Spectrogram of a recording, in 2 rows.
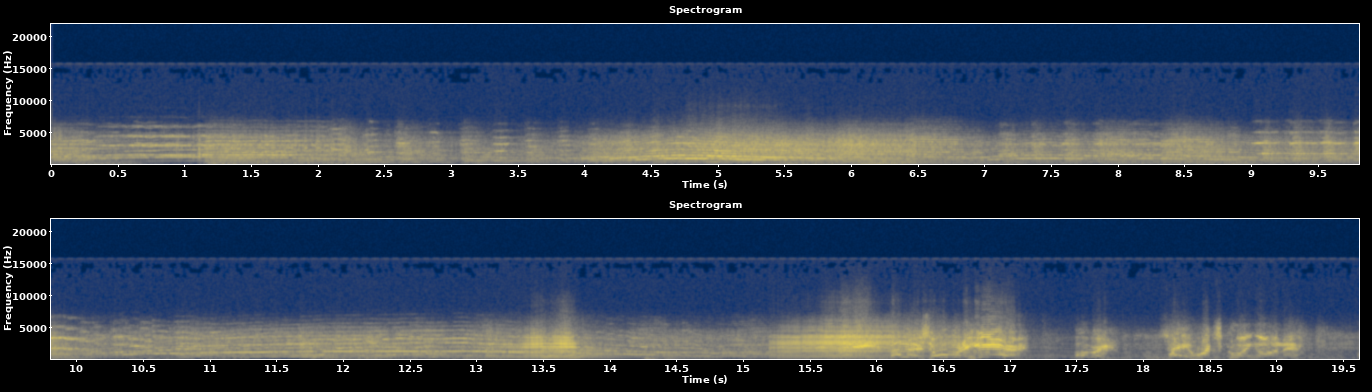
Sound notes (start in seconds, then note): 1.0 sirens wailing; 14.8 hornet buzzing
